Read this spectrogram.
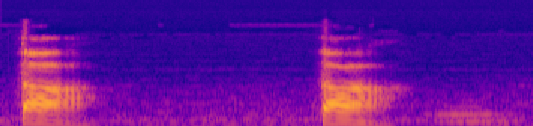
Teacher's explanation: it is pronounced from the tip of the tongue and the roots of the upper front teeth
